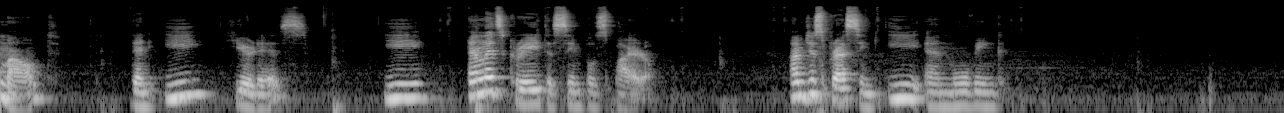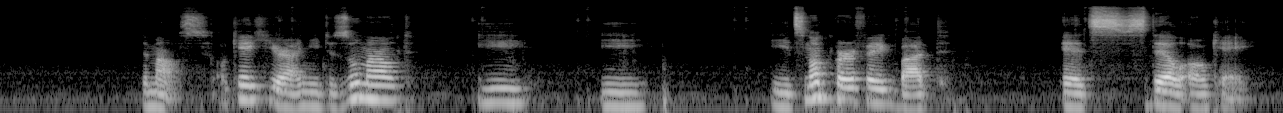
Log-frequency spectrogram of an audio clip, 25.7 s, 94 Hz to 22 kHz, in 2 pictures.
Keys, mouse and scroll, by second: 1.0 e, 3.3 e, 4.7 e, 6.1 e, 7.1 e, 8.1 e, 9.3 e, 11.3 e, 16.1-16.8 scroll down 4, 16.8 e, 17.9 e, 19.0 e, 21.1 e, 22.3 e, 24.8 e.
